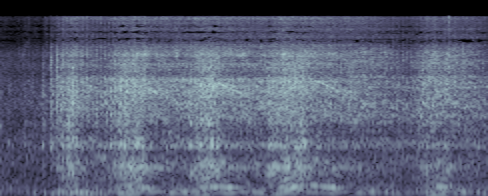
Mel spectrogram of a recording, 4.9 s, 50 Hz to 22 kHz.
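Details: TVS 4V motorcycle after repair of heavy feel, sound and mileage problems caused by earlier bad work. Clean throttle blips rise and fall smoothly without misses, knocks or rattles; it pulls up crisply and returns to an even idle.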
